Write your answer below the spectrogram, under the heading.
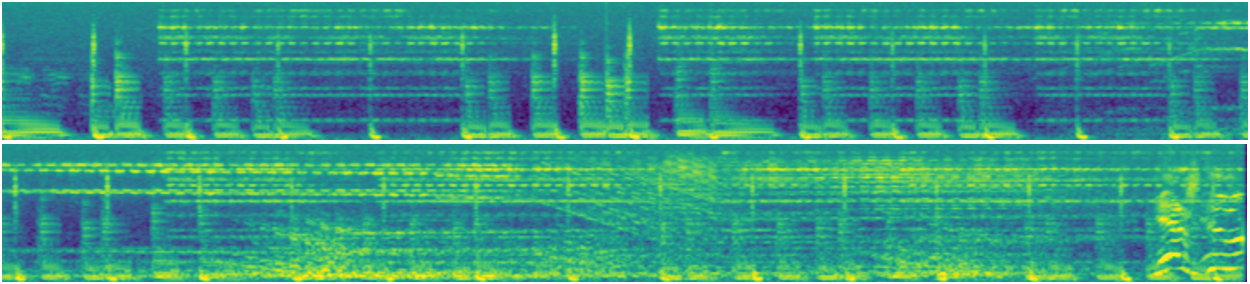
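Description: A long-distance telephone bell rings in several short, repeated bursts at a call office where a caller is sent to booth seven for a call to Moscow, fairly loud, before layered music swells in and continues underneath.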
